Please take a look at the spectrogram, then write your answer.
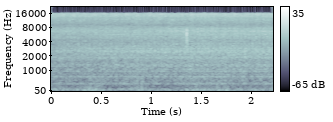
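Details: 2008-2010 Toyota Highlander Hybrid, 3MZ-FE V6 petrol with timing belt: smooth steady low hum at idle with no ticking, normal running engine.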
